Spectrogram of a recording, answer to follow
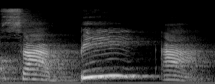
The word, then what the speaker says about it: sabia: Ó, sabia. A sílaba tônica aí é o bi.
